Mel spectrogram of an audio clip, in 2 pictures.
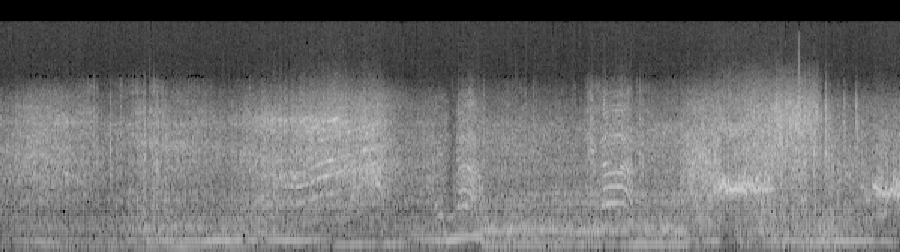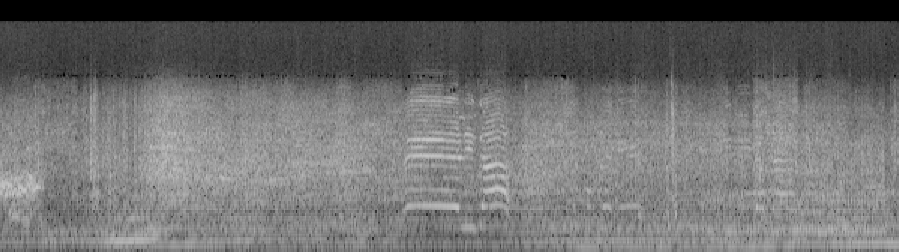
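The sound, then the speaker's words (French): A car engine roars loudly and continuously in a radio drama scene where a car is driven over a body three times. The heavy mechanical drone stays steady throughout, with voices mixed in. “Trois fois, avec une rage déchaînée, Lisa a fait rouler sa voiture sur le corps de Bob.”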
